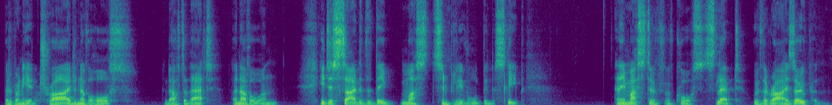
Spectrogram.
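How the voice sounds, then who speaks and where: A man's voice: medium pitch, normal speed, a bit bright. A man narrating a children's story from a script as a storybook reader.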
